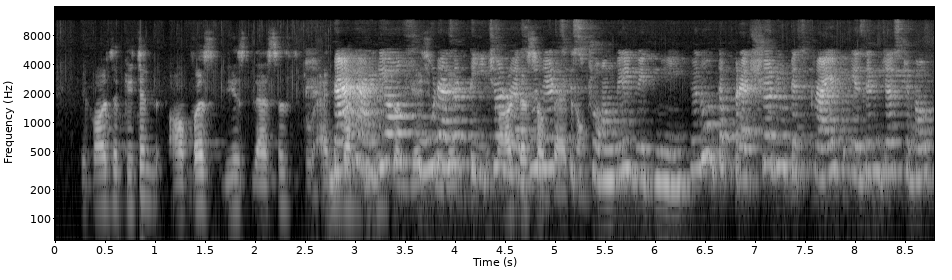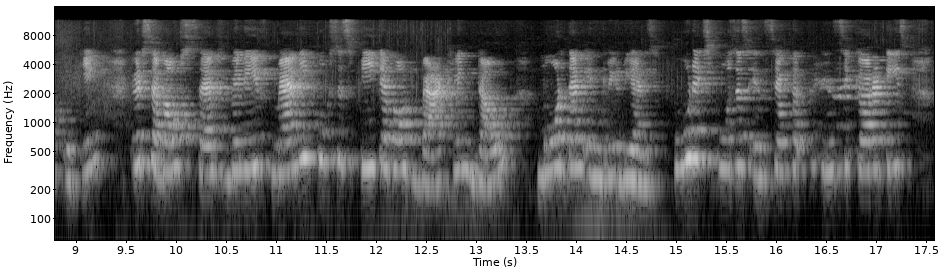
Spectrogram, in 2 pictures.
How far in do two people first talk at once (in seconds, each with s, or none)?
2.5 s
